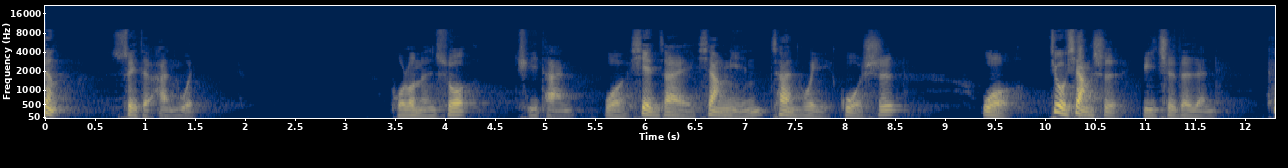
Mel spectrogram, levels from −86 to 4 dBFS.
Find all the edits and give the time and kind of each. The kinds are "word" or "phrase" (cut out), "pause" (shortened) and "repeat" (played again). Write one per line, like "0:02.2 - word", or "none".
none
